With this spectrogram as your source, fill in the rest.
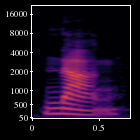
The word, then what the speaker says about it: ng: And then if you want to add an object the sentence marker here is n g nang.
